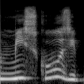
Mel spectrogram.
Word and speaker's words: scusi: Você pode usar o mi scusi, por exemplo, para se desculpar ou chamar a atenção de alguém. Você já viu ela no episódio 6. O único segredinho da pronúncia aqui é o S mudo.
